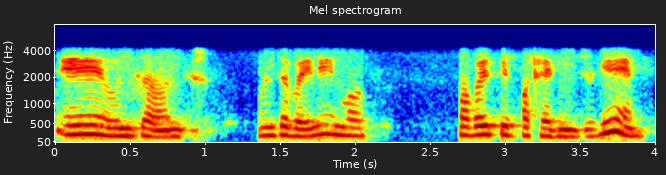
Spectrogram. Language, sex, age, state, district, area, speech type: Nepali, female, 30-45, West Bengal, Darjeeling, rural, conversation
